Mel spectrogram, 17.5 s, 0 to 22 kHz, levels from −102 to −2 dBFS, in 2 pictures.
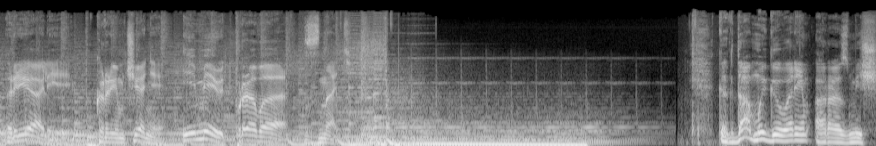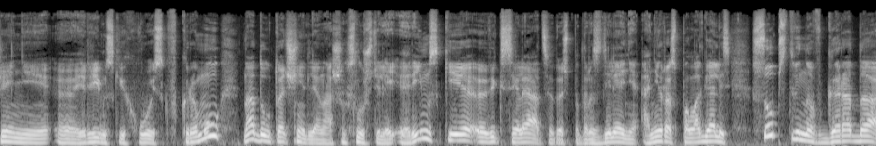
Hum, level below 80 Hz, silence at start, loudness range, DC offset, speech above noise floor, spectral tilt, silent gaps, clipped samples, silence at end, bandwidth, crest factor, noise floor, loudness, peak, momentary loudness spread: none; -24 dBFS; 0 s; 2 LU; under 0.1%; 29 dB; -5 dB/octave; none; under 0.1%; 0 s; 16.5 kHz; 14 dB; -47 dBFS; -18 LUFS; -4 dBFS; 4 LU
